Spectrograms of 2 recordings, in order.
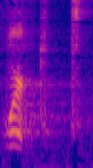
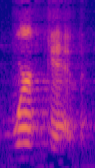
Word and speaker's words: worked: Now, the most common mistake that people make is to say worked, to pronounce the ed like ed, worked. This is wrong. This is very wrong. If the base form of the verb ends in a voiceless consonant, you just add a T sound to the end.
